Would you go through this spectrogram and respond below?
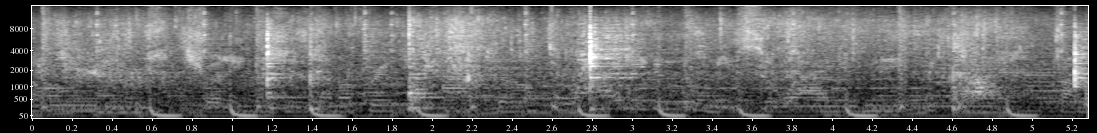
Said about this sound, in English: And you stir.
